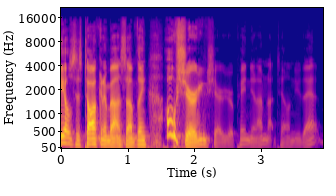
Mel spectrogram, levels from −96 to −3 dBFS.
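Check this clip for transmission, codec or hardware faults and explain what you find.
One fault turns up in this speech clip: zipper noise. From 2.08 to 2.4 s, between "about something oh sure" and "your opinion", the gain drops roughly 25 dB in unsmoothed 3 dB steps, around 30 a second. Each jump clicks, so the fade ticks and zips.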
